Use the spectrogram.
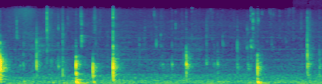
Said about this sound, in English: That's her chewing on the tennis ball.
